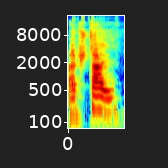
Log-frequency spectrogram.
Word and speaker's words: Epstein: gens sont focalisés sur Epstein. Bon, je ne veux pas parler de lui aujourd'hui parce que j'en ai assez parlé. Et puis il faut prononcer Epstein et pas Epstein.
